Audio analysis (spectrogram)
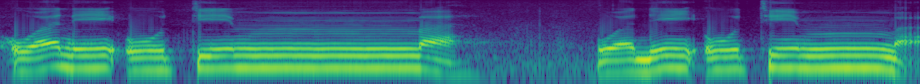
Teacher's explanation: Karena pada lafal tersebut terdapat bacaan ghunah yaitu dengan menahan bunyi suara nunnya atau suara mimnya. Maka waniutimma waniutimma ditahan.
